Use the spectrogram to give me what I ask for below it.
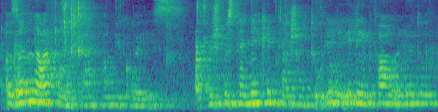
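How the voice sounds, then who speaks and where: Fields: Accent: Egyptian. Figure: an actress playing a pushy scheming daughter. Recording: echoey. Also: female voice, fairly high pitch, rapid-fire, background noise, natural voice. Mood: persuasive. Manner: persuasive, insistent. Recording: echoey, distant.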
